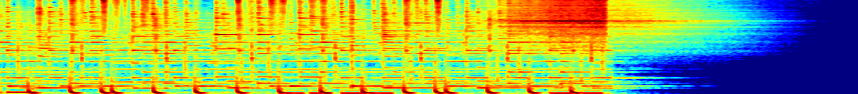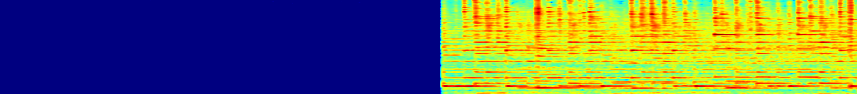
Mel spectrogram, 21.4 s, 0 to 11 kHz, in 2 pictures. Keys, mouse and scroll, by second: 1.2 alt+right click, 1.7 right click, 5.9 click, 7.0 alt+right click, 9.2 right click, 9.9 shift+right click, 10.8 alt+right click, 12.1 alt+right click, 13.6 d, 13.7 d, 14.9 right click, 17.3 click, 17.9 click, 18.7-20.2 right drag.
